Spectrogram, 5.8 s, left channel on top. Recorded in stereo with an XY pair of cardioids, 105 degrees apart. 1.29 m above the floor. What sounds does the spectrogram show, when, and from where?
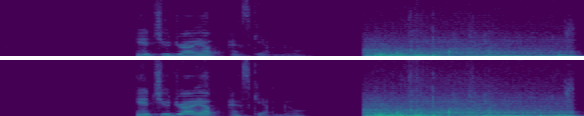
1.4 s a woman speaking: 60° right, 0.9 m
3.6 s a rattle: 70° right, 0.7 m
